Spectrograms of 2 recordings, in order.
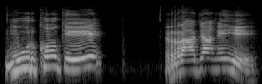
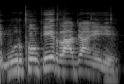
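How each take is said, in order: First: "मूर्खों के" slowed and rising, a pause, then "राजा हैं ये" slow and falling; slow emphatic pause. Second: Said in the usual way. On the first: Shown as a demonstration. Teacher mocking a student's question to the class, slow with a pause.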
